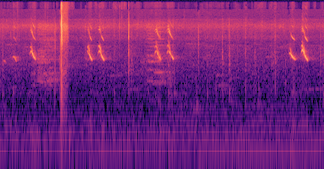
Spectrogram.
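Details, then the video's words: Colored chickens chirping in scattered pairs of thin, high, falling peeps with short gaps between, one sharp click near the start, and a low background hum. "silly chicken chirping sounds"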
